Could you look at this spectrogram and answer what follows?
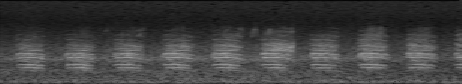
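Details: Three mute swans fly past, their wings throbbing in a steady, musical whooshing, about three beats a second, each beat a rich humming pulse; a snipe calls in the background.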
